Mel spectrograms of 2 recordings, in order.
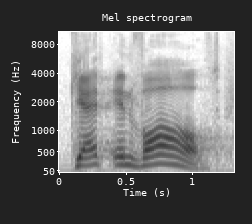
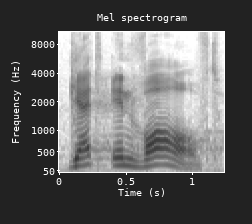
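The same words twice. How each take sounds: First: "Get involved" said slowly, each word weighted, "involved" hit hardest; slow emphatic stress. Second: "get involved" drawn out slowly, "get" hit hardest; slow down and punch "get" in "get involved"; slow emphatic stress. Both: Shown as a demonstration.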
